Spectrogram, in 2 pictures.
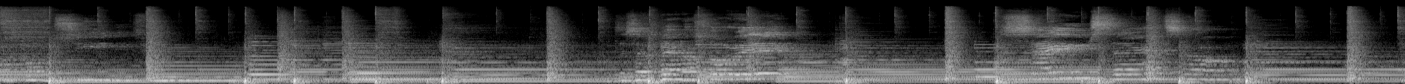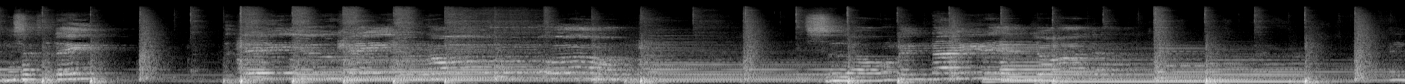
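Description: A man singing live with his own strummed acoustic guitar. The music briefly drops away about fifteen seconds in, then picks up again.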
